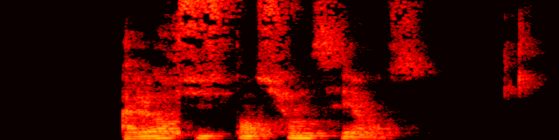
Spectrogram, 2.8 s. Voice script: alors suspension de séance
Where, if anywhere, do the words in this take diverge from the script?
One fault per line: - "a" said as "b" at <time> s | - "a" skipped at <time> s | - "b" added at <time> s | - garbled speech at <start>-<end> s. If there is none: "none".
none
